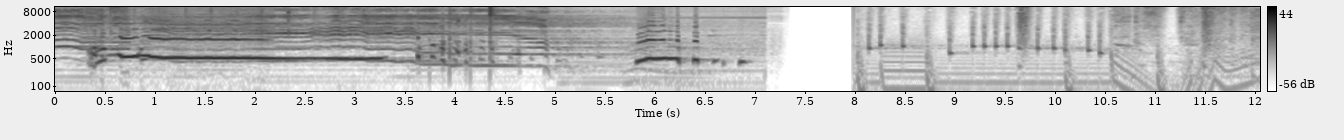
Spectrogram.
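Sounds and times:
man singing long loud note: 0:00.0 - 0:05.9.

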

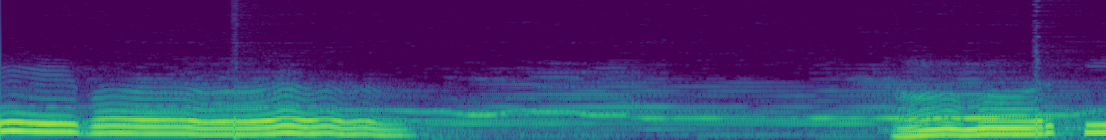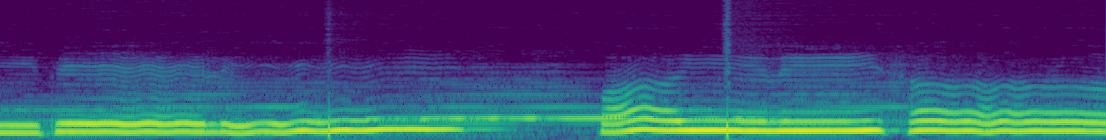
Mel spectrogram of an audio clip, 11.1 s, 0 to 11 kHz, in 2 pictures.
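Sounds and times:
instrument holding steady note: 0:00.0 - 0:11.0
man singing devotional song: 0:04.5 - 0:08.0, 0:08.6 - 0:11.0.

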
